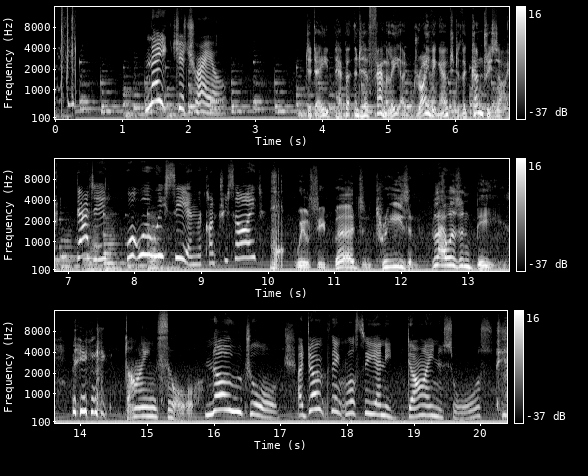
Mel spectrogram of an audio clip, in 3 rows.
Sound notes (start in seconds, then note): 10.0 snorts; 13.8 laughs; 20.2 all giggle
